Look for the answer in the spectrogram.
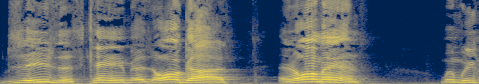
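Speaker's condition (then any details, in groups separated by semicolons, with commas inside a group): Cerebral palsy; oxygen loss at birth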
